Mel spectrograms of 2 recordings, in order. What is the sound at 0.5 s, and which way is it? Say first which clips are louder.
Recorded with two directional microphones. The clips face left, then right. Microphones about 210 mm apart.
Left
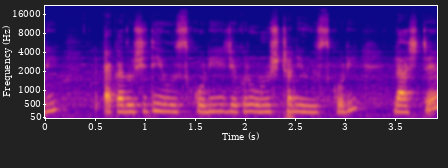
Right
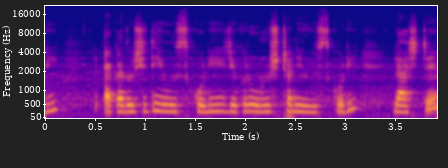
A woman's voice: right 4 dB; 35° right (ahead or behind).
